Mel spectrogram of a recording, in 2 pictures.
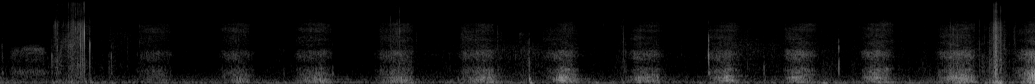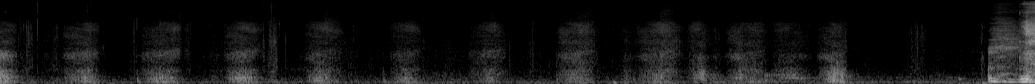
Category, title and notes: Sound effects > Human sounds and actions
SNOWMisc footsteps snow MPA FCS2
footsteps in the snow
footstep, step, snow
